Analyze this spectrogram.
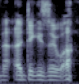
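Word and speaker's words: Odighizuwa: It's actually a fair bit of onomatopoeia in Odigizua. So it is actually, it sounds how it's spelt too.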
